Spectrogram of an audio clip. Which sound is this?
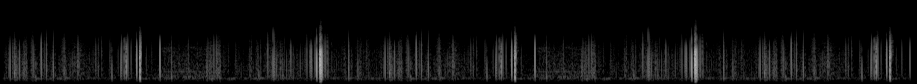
Vinyl Dust4
record, surface-noise, crackle, vinyl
